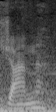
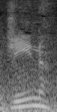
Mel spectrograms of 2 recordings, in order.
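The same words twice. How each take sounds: First: The name is pronounced the French way. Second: The name is pronounced the English way.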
